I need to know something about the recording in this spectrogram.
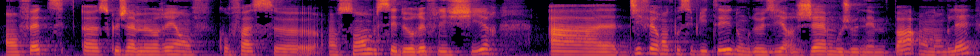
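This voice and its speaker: Slow, patient teacher woman. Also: fairly low pitch, darkish tone. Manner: patient, explains slowly with fillers and repeated examples. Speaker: English teacher. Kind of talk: online language lesson.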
